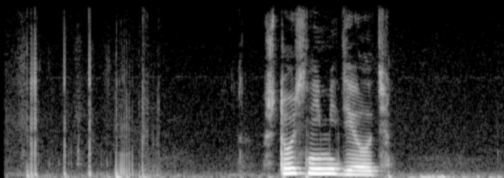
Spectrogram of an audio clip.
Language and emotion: Russian, neutral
